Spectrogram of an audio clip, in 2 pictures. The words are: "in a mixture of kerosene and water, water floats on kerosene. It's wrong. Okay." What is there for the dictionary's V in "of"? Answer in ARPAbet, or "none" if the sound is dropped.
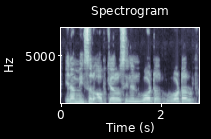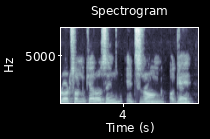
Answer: P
